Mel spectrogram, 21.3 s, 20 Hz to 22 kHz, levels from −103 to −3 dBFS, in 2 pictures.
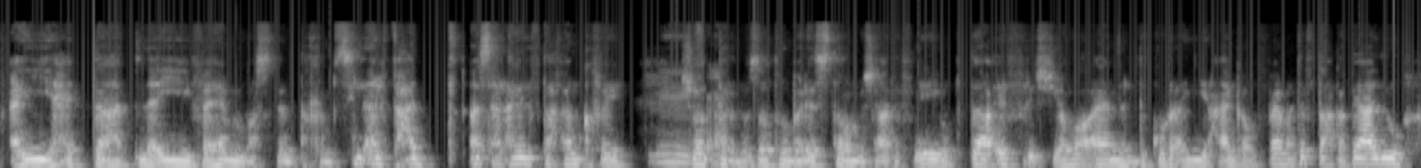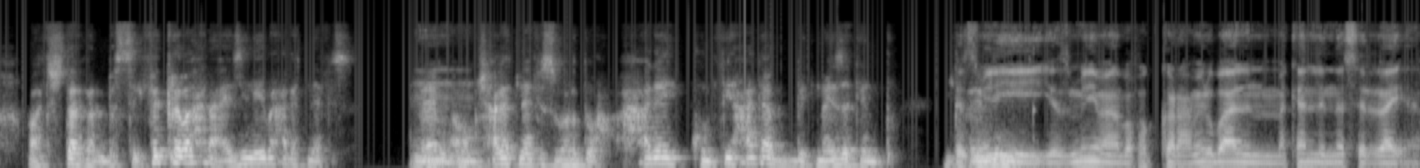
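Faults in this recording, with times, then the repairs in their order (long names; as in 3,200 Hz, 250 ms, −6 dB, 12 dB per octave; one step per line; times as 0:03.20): surface crackle 35 per second −36 dBFS
0:00.70: click −14 dBFS
0:05.65: click −20 dBFS
0:10.45: click −16 dBFS
0:16.24: click −12 dBFS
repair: click removal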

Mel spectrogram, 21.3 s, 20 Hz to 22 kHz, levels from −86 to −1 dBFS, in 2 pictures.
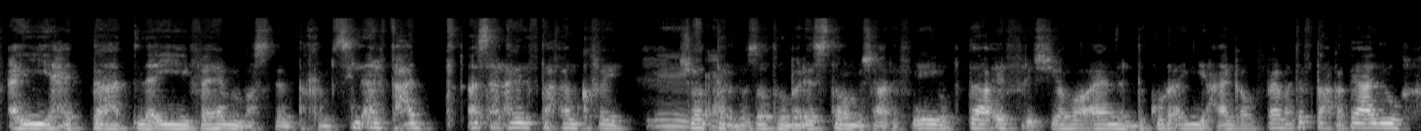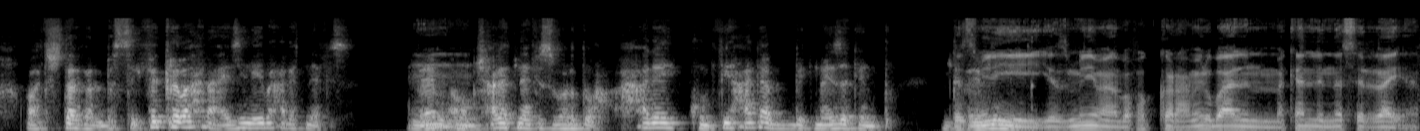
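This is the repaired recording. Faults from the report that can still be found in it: none of them is left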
